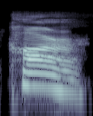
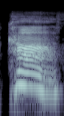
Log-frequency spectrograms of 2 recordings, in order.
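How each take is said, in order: First: The word ends with a clear R sound. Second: The word ends on the vowel, with no R. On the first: "American English makes the R sound" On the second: "British and Australia say sta, ka, fa. They do not make the R sound"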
